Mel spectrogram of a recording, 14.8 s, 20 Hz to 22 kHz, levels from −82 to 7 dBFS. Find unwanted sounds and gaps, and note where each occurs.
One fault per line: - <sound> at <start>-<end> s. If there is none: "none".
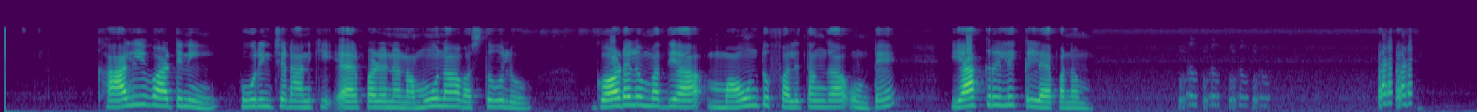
- laugh at 11.8-12.7 s
- laugh at 13.8-14.1 s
